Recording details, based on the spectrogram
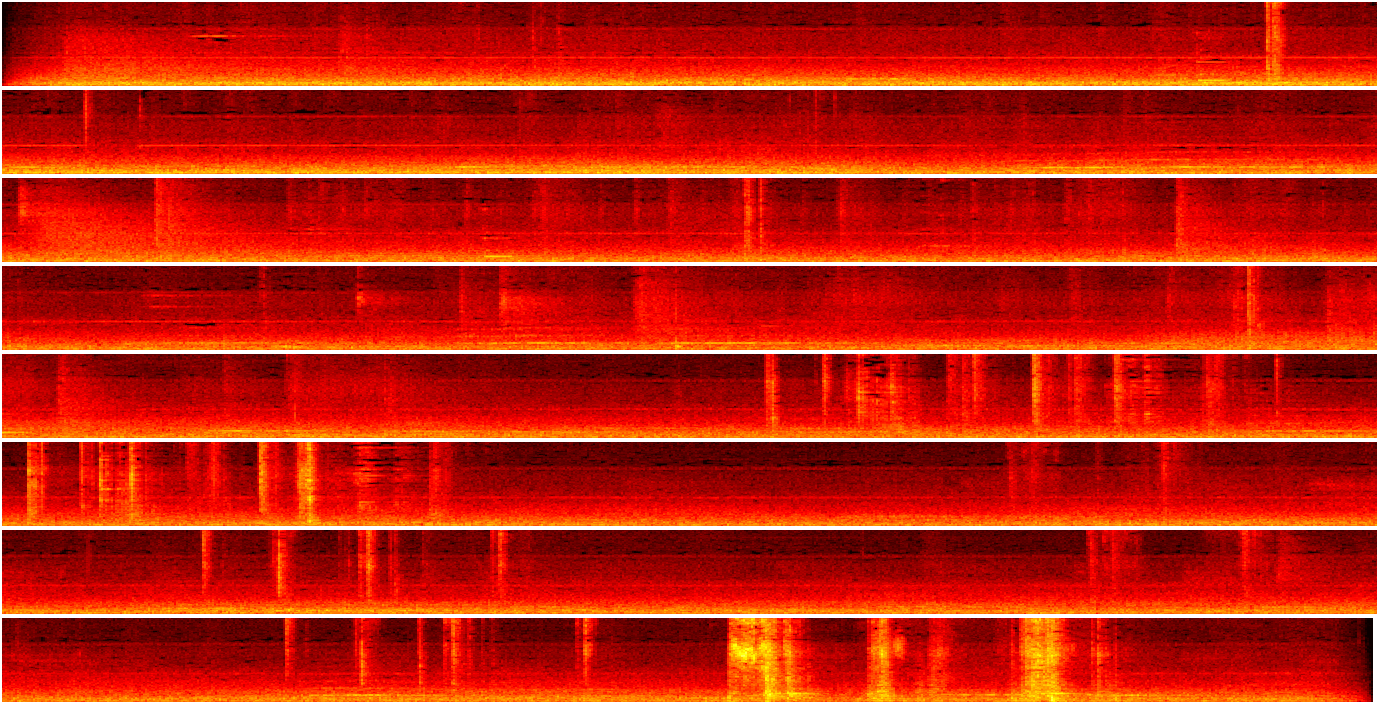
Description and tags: Ticket vending machine
Buying a subway ticket in a vending machine, in the background... sounds of ambiences station, people pass, cross, speak etc...
machine-tickets, mechanism, underground-sound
